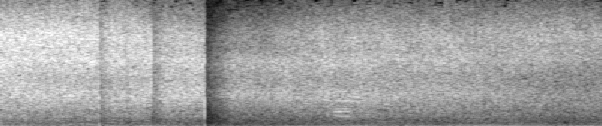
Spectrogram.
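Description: Heavy rain pouring down as a steady, even hiss, with some wind noise on the microphone; the level drops suddenly about a second and a half in, then the hiss goes on a little quieter.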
